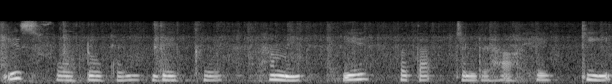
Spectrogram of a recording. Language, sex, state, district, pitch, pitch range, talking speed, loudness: Hindi, female, Odisha, Malkangiri, 195 Hz, 190-205 Hz, 110 wpm, -18 LUFS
